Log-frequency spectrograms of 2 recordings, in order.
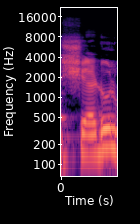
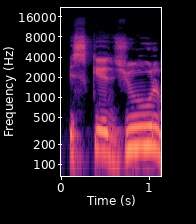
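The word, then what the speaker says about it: schedule: जबकि American English में स्के जूल बोलते हैं स्पेलिंग शेड्यूल वाली होती है लेकिन उच्चारण यहां बिन होता है उच्चारण होता है स्के जूल एस स एच ई डी यू एल ई स्के जूल British English में स्वीट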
